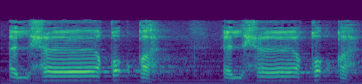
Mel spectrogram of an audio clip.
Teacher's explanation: الحاققة الحاققة سنتيد القاف، ساكنة في المتحركة فأدغمت ساكنة في المتحركة فنطقنا بقاف واحدة مشددة. إذا سبب المد هنا هي السكون الثقيل.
